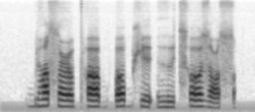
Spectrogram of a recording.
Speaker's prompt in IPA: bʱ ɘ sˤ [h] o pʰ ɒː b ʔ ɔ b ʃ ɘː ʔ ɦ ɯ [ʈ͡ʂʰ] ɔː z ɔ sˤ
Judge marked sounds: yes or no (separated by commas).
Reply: no, no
